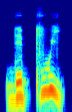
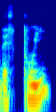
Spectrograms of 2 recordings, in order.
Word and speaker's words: depuis: Depuis. Non, después. Non, depuis. Depuis. Hasta la I solo vamos a pronunciar.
